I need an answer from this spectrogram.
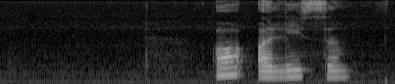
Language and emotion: Russian, sad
